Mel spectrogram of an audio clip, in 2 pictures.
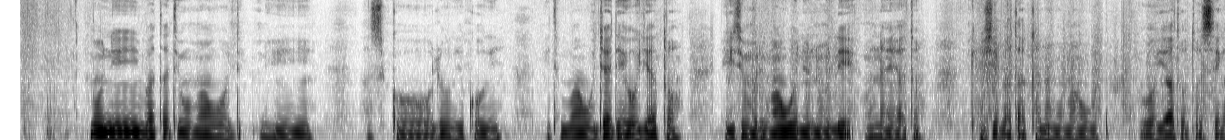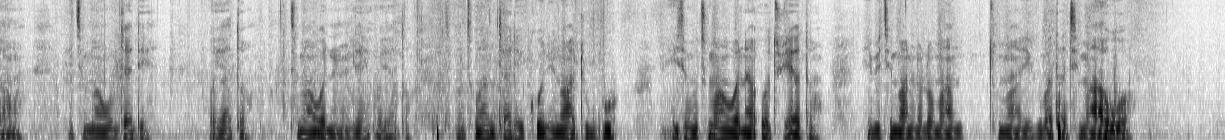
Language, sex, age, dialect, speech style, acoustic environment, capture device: Yoruba, male, 25-34, Nigeria - Kano, tired; nervous, nature, desktop / Linux / Chrome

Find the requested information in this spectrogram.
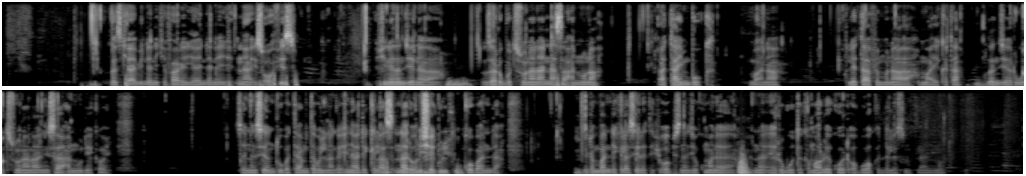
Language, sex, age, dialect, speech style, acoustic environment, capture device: Hausa, male, 35-44, Nigeria - Kano, happy; excited; focused, silence, mobile / Linux / Chrome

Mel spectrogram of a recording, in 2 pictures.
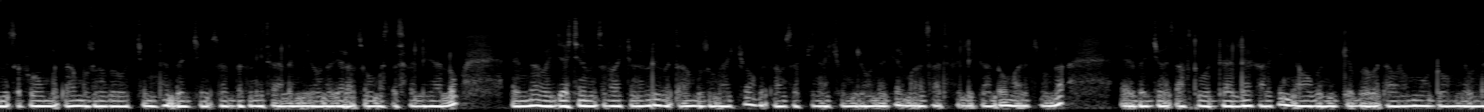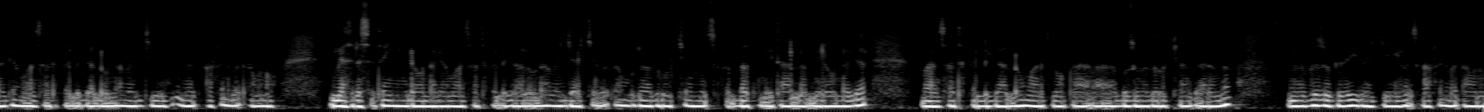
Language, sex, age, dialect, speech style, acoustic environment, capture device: Amharic, male, 18-24, Ethiopia - Addis Ababa, relaxed, nature, mobile / Linux / Chrome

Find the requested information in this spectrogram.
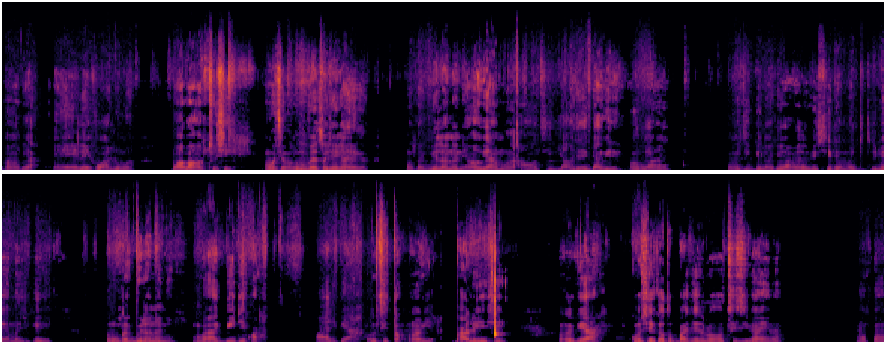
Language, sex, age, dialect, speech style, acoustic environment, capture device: Yoruba, male, 18-24, Nigeria - Lagos Yoruba, relaxed, appliances, mobile / Linux / Chrome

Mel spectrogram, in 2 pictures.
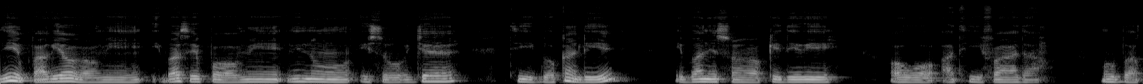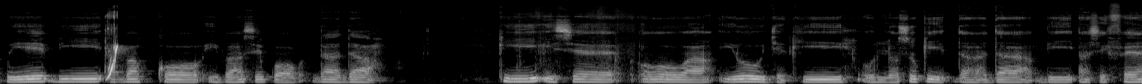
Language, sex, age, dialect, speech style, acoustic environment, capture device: Yoruba, male, 25-34, Nigeria - Ibadan, happy, silence, mobile / Linux / Chrome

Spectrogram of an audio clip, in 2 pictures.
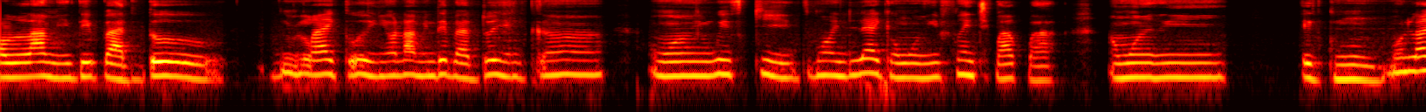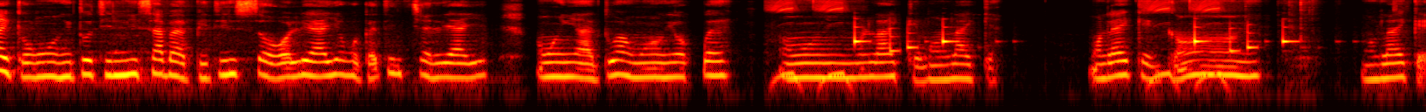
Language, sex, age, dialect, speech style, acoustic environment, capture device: Yoruba, female, 25-34, Nigeria - Ijebu, happy; focused, traffic; music; nature, mobile / Linux / Chrome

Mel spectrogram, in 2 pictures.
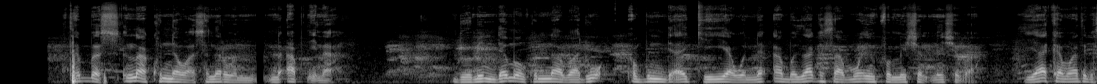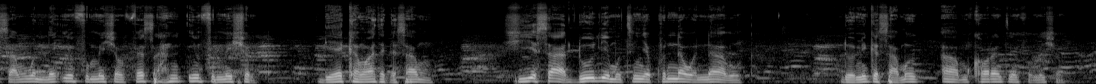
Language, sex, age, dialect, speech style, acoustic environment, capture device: Hausa, male, 25-34, Nigeria - Kano, happy; relaxed, nature; people talking; appliances, mobile / Linux / Chrome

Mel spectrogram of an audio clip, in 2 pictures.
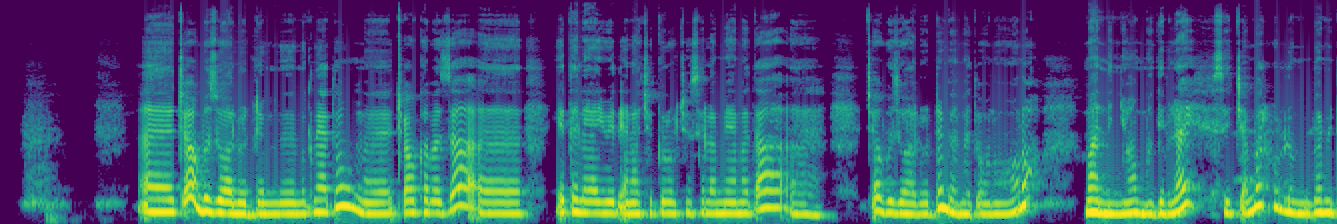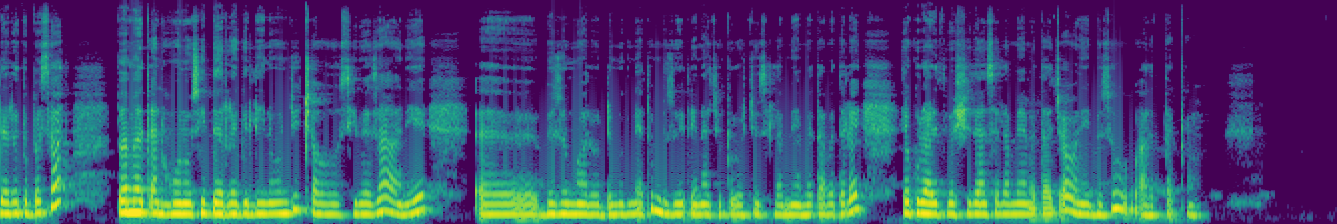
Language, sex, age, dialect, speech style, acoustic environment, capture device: Amharic, female, 25-34, Ethiopia - Addis Ababa, tired, people talking, mobile / Linux / Chrome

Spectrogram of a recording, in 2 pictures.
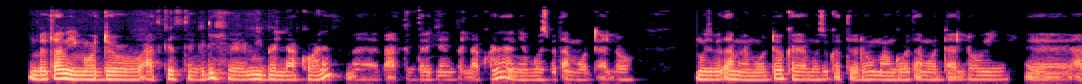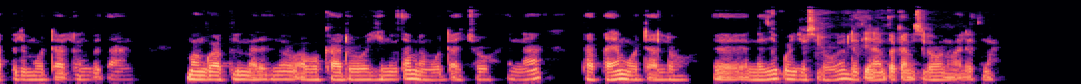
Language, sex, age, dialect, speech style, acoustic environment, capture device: Amharic, male, 25-34, Ethiopia - Tigray, happy, silence, mobile / Android / Chrome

